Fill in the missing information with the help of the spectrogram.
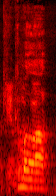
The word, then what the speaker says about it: Kamala: Kamala? Did I say it wrong? – I said it right either. But Kamala. Yeah.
